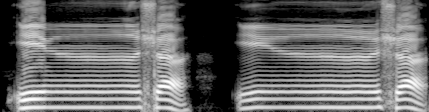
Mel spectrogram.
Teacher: termasuk daripada huruf ikhfa maka kita hukumi dengan bacaan ikhfa Hakiki cara membacanya samarkan suara nunnya kepada huruf Sya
